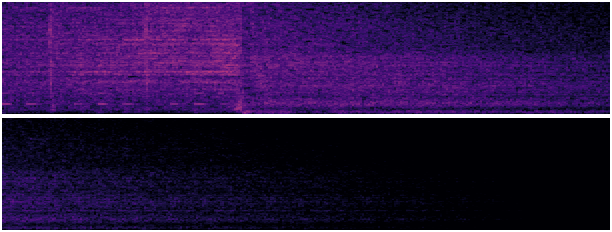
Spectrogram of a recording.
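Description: End of a progressive house track: the kick drum has dropped out, leaving a wash of white noise that thins about a second in and then fades away to silence.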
